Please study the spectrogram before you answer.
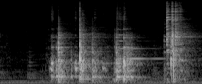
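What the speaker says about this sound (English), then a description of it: "After the knife is in the seed, you're going to twist, and it's going to come out." Knife blade struck into an avocado seed and twisted out, producing several sharp clicking knocks in quick succession close up, with no talk.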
